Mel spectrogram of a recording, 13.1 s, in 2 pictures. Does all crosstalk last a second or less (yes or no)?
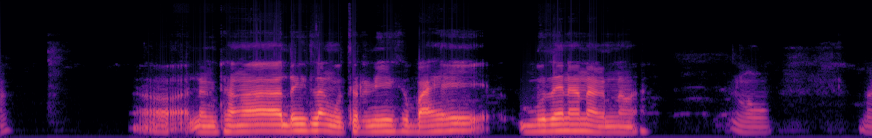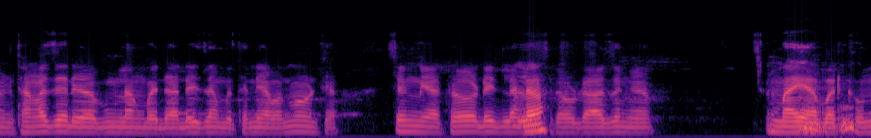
yes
